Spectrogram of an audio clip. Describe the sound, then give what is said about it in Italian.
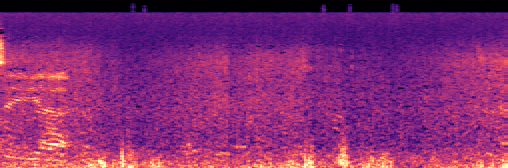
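Steady roar of sea waves washing ashore, mixed with gusty wind buffeting the microphone, loud throughout. Faint voices may murmur underneath. “Ed eccoci davanti al mare, si sente odore di mare e rumori di mare.”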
